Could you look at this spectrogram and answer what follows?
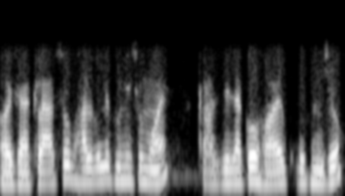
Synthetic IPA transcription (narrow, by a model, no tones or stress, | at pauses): ɦɔjsaɹklasobʱalbolikʰunisʊ̃mɔj | klas̬bilakoɦɔjbolikʰunis̬ʊ̃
